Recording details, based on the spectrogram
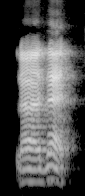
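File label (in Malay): "lazat", Malay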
